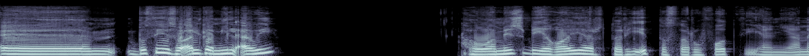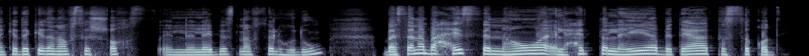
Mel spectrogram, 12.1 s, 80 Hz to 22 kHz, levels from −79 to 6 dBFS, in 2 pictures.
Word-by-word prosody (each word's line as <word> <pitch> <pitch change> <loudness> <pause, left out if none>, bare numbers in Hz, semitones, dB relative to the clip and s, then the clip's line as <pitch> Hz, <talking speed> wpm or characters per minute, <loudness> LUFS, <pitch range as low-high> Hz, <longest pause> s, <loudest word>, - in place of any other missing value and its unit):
آمم، 175 -1 +4 0.2
بُصّي، 215 +7 +2
هو 250 - +6
سؤال 195 -1 +5
جميل 210 -1 +4
أوي. 220 +11 +4 1.4
هو 170 0 +3
مش 210 +5 +1
بيغيّر 185 -1 +3
طريقة 160 +4 -3
تصرفاتي، 155 +2 -5
يعني 145 -1 -7
أنا 155 - -4
كده، 175 +2 -1
كده 185 0 -1
نفس 175 +1 -3
الشخص 175 0 -7
اللي 145 0 -5
لابس 150 +3 -4
نفس 165 +3 -5
الهدوم، 155 +6 -6 0.4
بس 160 +3 +1
أنا 220 +3 +4
باحس 215 0 -1
إن 180 -3 +1
هو 195 +5 +2
الحتة 195 +2 -2
اللي 175 -4 +1
هي 195 +4 +2
بتاعة 180 +2 0
الثقة 165 0 -3
دي، 155 +3 -16
175 Hz, 160 wpm, -12 LUFS, 160-195 Hz, 1.4 s, هو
